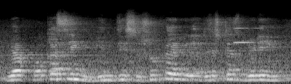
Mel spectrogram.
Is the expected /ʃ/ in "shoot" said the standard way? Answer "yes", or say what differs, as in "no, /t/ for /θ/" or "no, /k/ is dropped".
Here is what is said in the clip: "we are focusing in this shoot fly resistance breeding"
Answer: no, /s/ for /ʃ/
